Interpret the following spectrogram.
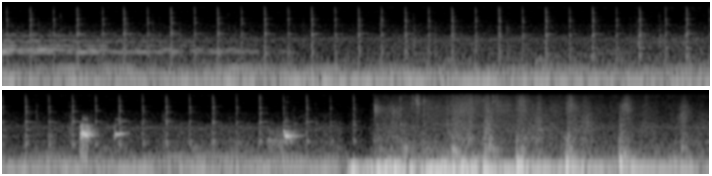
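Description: A clock ticking quickly and evenly, with a couple of short high squeaks around the middle. From about eleven seconds in, louder dull low thumps and rustling take over.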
